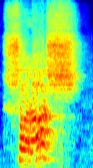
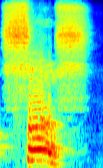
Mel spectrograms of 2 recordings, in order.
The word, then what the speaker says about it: Soros: solos é o chorash embora a pronúncia do sobrenome húngaro seja shorosch eleou conciliou suas relações americanas inglesas pronunciando soros Seu único irmão Paul é 2 anos mais velho que ele.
